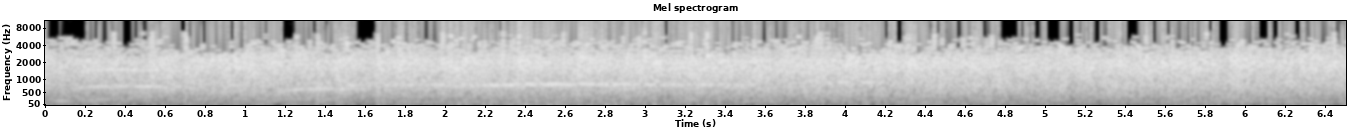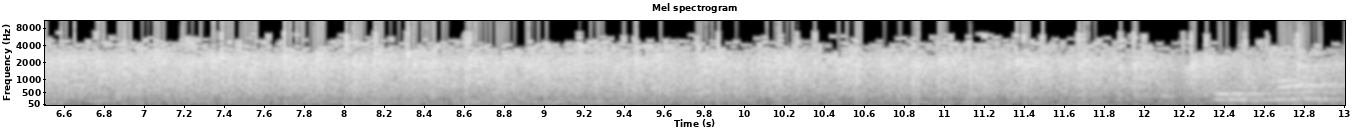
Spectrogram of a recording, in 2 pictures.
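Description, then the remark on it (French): At the Cascabane festival, a crowd applauds the festival team, staff, technicians and volunteers steadily, dense clapping filling the whole stretch at a loud, even level, with a few brief whoops or cheers rising above it early on. “Alors, je voulais aussi remercier toute l'équipe de Cascabane, du festival, de l'organisation, les services administratifs, logistiques, les techniciens, les bénévoles, et je voudrais qu'on les applaudisse tout le monde en fait.”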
